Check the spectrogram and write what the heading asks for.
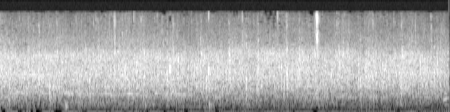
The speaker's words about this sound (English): Come on, give the Lord a hand clap of praise like you really believe that tonight.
